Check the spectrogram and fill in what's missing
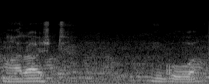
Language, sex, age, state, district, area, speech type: Hindi, male, 18-30, Madhya Pradesh, Harda, urban, spontaneous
